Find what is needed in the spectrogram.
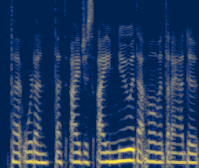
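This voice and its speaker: A woman speaks with a fairly low pitch. The background is quiet. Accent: American. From US Midwest, Iowa. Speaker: psychologist sharing life story. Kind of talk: personal testimony interview. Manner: halting, many fillers and restarts.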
